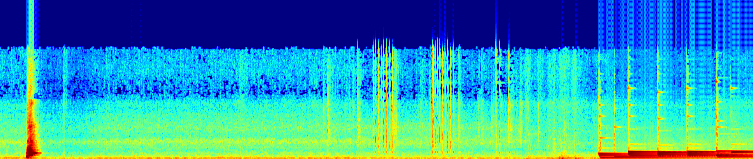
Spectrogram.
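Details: Pet dog indoors in Yokohama, Japan, on a cloudy evening, giving one loud sharp bark after having its feet washed on the return home; faint rustles follow, then a chiming electronic melody plays for the last few seconds.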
